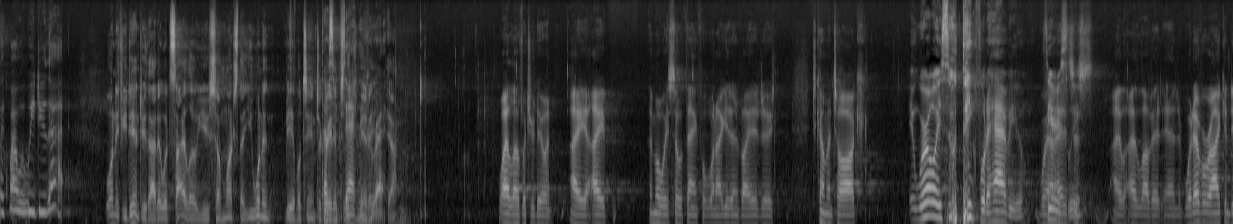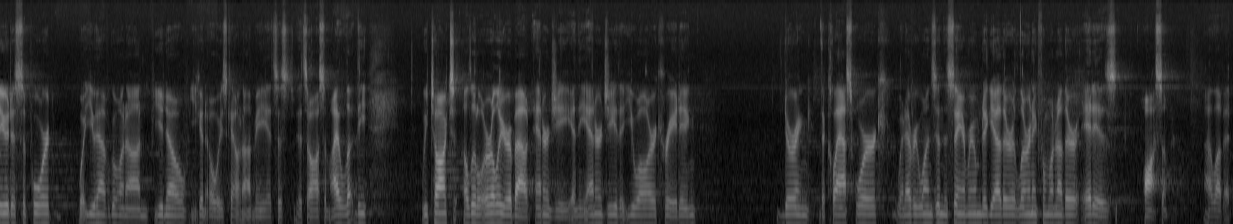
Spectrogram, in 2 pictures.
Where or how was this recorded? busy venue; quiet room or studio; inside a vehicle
busy venue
